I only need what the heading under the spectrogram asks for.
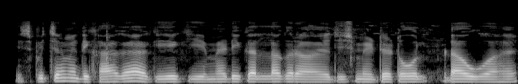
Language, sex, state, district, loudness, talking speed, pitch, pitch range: Hindi, male, Haryana, Charkhi Dadri, -17 LUFS, 195 wpm, 125 Hz, 120-130 Hz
